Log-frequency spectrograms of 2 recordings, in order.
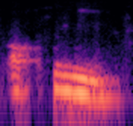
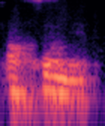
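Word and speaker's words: akhuni: like smoke pop afoni oh it's like akon and not akumi you know a lot many people pronounce as akini but it's akoni and uh uh the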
